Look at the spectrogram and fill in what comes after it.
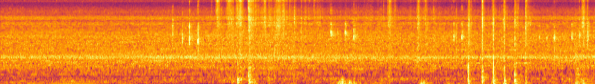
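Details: A steady mechanical hum with scattered clicks and handling knocks, and no animal voice. Broadband taps and low thumps come and go over a constant tonal drone.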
